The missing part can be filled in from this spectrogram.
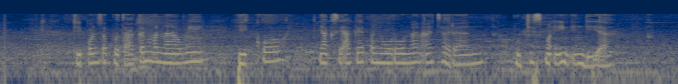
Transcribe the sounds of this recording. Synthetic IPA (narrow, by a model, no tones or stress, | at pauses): d̪̥i̤pʊnsəb̥ṳt̪a̰kənmənawi | hikʰɔ | ɲaksiʔa̰kepənuɾunanʔa̰d̥ʒ̥ä̤ɾan | b̥ṳd̪̥i̤smɔʔɪŋʔḭnd̪ia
